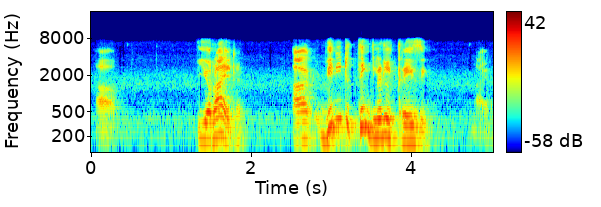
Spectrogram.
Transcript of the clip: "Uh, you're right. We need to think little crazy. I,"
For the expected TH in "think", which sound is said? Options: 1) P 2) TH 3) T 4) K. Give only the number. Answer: 3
